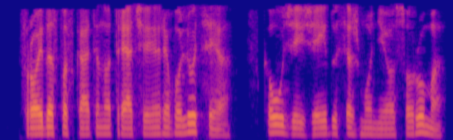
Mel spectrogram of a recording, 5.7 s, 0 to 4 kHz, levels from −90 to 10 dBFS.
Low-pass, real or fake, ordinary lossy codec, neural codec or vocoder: 3.6 kHz; real; MP3, 24 kbps; none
